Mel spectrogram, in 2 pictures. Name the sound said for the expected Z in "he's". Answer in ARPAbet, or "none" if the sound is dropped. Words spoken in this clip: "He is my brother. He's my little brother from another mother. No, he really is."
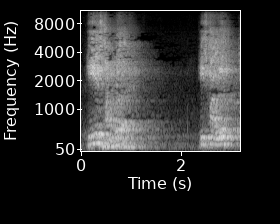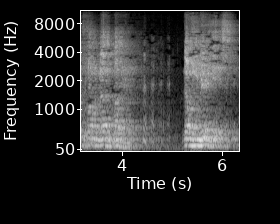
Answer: Z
